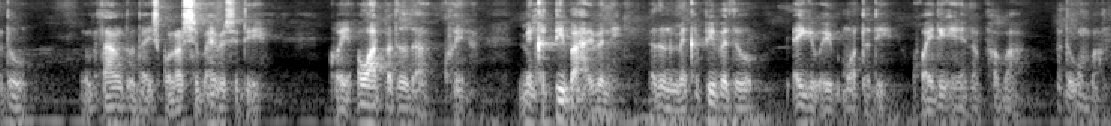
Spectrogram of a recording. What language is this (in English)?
Manipuri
